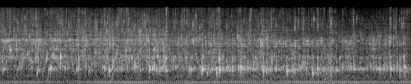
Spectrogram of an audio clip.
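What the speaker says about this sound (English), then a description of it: "So what I'm gonna do is pour some water inside of it." Boiled water from a kettle pours steadily into a medium pot in a kitchen, making a continuous loud splashing gush close by with no talking.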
